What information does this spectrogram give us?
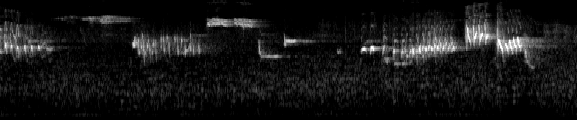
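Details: European robin singing a varied series of thin, high whistles and twittering trills, with short pauses between phrases and a sharp rising flourish near the end.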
